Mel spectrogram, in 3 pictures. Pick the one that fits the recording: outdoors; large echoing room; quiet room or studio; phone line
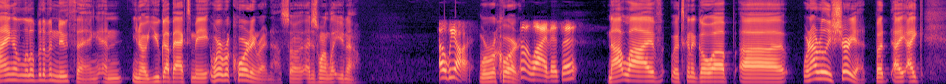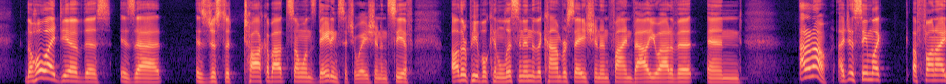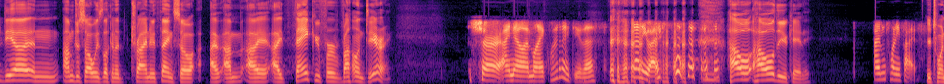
phone line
